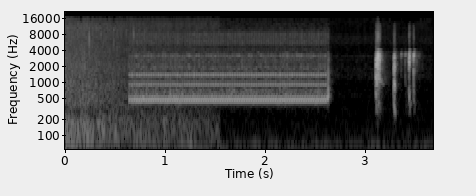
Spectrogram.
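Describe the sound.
A telephone call being placed: a steady line tone holds for about two seconds, then stops, and a few quick keypad dialing beeps follow after a short pause. No one talks.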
